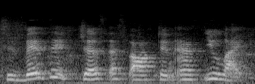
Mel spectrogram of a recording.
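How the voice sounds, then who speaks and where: A kind mother kangaroo from a storybook, performed by a woman reading aloud. The voice is high and motherly, in an echoey room with noticeable noise. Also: moderate pace, gravelly.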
